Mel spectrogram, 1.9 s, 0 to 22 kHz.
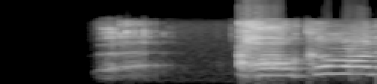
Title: burping pt. 1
